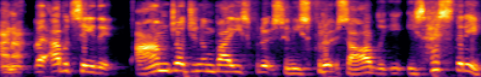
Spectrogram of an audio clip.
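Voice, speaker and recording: Speaking with a Glaswegian accent at a moderate pace, a man makes very wide pitch swings. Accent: Glaswegian Scottish. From Scotland, Glasgow. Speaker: podcast co-host. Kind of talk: casual chat.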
